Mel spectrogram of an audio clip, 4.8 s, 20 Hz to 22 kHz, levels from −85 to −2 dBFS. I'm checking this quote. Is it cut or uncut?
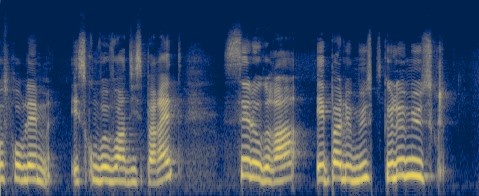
uncut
